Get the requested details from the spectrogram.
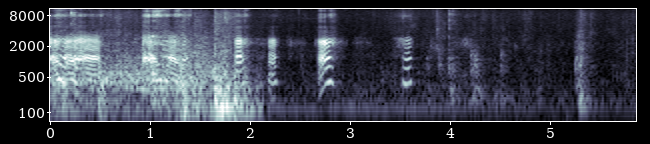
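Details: Infant crying in a few loud, wavering wails, then settling into shorter whimpers and fussing sounds in a small room.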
